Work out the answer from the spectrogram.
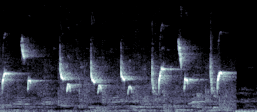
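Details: Long-tailed shrike song used as a lure to prompt silent shrikes to sing: rapid series of sharp, down-slurred whistled notes, about two or three per second, with brief higher squeaks between them.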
